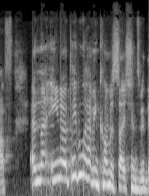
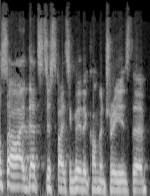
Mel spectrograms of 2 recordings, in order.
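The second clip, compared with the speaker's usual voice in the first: usual speaking voice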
